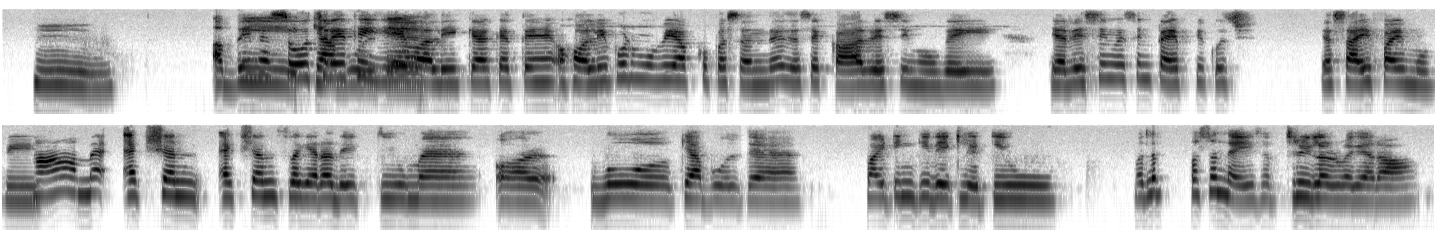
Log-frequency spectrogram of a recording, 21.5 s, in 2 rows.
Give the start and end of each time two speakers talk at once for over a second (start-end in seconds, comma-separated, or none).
1.8-3.2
